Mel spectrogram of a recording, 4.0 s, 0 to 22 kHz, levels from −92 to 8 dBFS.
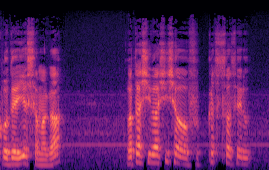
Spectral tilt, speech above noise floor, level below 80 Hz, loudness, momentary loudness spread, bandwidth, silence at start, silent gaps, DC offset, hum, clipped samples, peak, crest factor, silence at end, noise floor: -1.5 dB/octave; 27 dB; -74 dBFS; -20 LUFS; 11 LU; 16 kHz; 0 s; none; under 0.1%; none; under 0.1%; -2 dBFS; 20 dB; 0.3 s; -48 dBFS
